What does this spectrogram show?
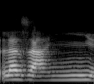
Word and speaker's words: lasagna: Try to take this word and pronounce it until you can say gne, lasagna, gne, gna, okay, lasagna, lasagna alla bolognese, lasagna alla bolognese, okay?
